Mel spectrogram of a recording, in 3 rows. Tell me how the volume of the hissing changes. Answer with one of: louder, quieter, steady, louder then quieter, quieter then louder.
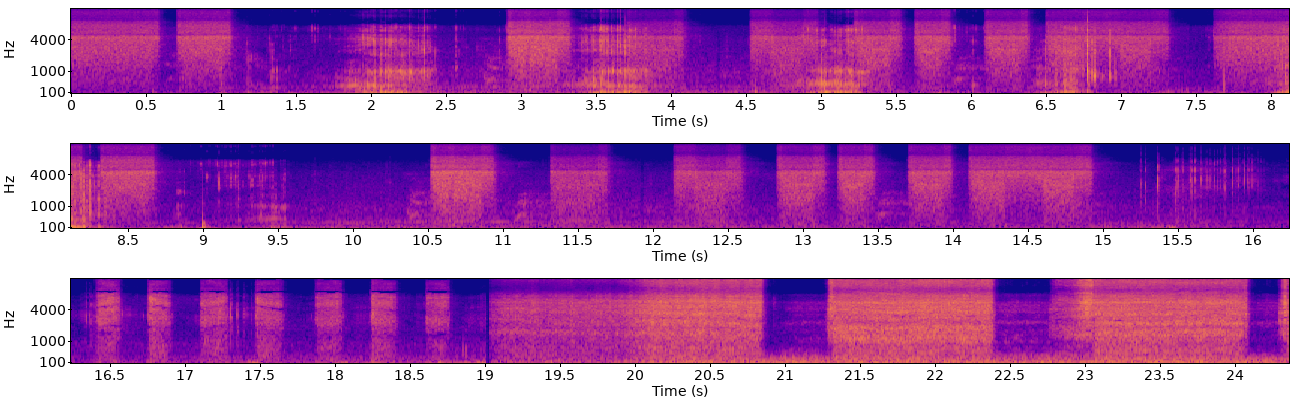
louder.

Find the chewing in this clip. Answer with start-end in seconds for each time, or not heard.
0.9-9.6.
